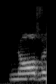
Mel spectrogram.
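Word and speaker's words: knob: जैसे for example character में H silent, school में एच साइलेंट, नाइफ में के इज साइलेंट, नोब में अगेन के इज साइलेंट, ब्रीद में लास्ट वाला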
